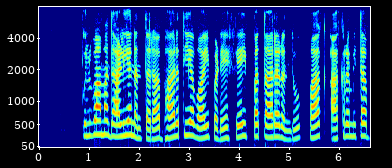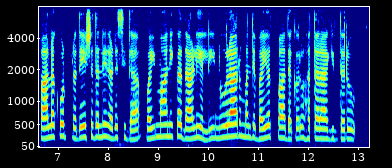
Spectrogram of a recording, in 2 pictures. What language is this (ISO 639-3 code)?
kan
